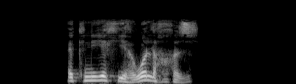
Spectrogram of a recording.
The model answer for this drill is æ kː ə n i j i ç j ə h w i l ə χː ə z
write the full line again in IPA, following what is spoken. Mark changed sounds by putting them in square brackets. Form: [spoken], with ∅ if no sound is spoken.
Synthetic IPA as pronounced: æ kː ə n i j [æ] ç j ə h w [æ] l ə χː ə z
